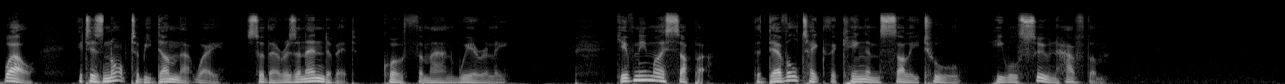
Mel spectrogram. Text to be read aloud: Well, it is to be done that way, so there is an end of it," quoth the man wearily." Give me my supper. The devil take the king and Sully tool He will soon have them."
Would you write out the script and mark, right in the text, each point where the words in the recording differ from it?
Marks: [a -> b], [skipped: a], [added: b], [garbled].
Well, it is [added: not] to be done that way, so there is an end of it," quoth the man wearily." Give me my supper. The devil take the king and Sully tool He will soon have them."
